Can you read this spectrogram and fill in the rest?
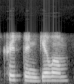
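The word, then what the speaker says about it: Christin Gillam: Again, my name is Kristen Gillum.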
